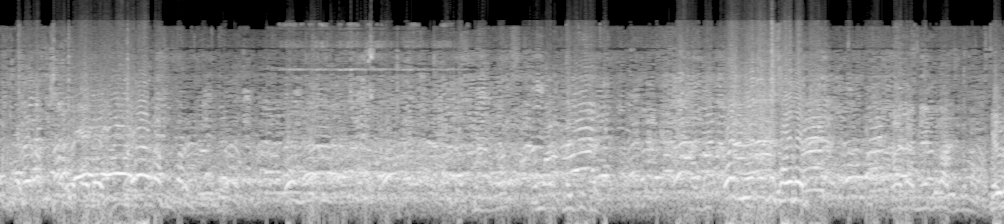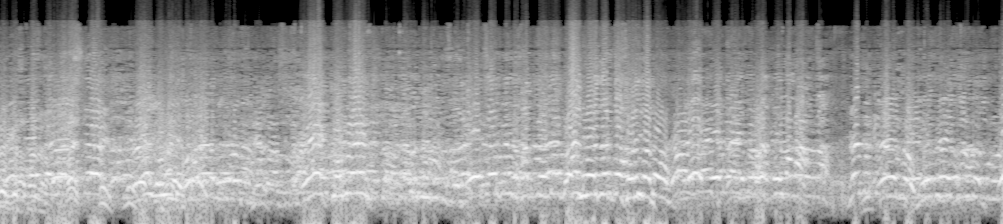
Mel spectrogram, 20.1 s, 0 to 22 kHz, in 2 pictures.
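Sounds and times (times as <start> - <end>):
crowd shouting and yelling: 0.0 - 20.0.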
